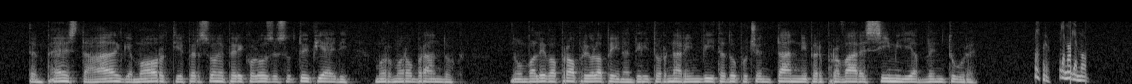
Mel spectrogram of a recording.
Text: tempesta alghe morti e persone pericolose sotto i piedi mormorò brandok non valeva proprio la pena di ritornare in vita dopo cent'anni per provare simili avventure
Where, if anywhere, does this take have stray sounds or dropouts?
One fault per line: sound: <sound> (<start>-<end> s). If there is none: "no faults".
sound: chirp (10.4-10.9 s)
